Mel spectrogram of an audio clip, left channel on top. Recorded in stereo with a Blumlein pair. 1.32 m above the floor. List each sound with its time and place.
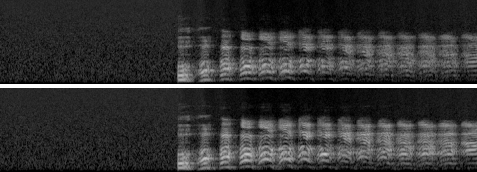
1.8 s laughter: straight ahead, 0.7 m; by 4.8 s 25° right, 5.5 m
